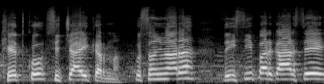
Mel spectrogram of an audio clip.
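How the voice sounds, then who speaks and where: A man with a very high, slightly bright voice teaches an English grammar class in Hindi at a brisk pace, drilling students with call-and-response questions. The classroom is noisy with crowd chatter, students chanting answers, and general classroom sound.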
